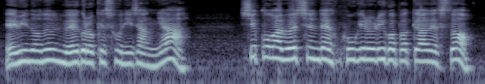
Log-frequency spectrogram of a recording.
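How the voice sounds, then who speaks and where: A woman's voice: a little high, a little fast, close to an everyday voice. A woman voicing an older, nagging mother-in-law who scolds her daughter-in-law with contempt. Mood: scolding, scornful.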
